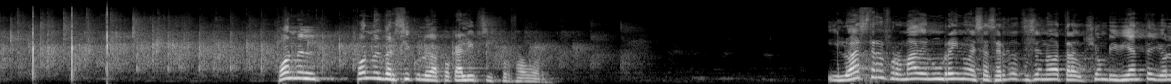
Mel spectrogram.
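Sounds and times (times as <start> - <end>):
audience applause: 0.0 - 6.5
speech: 2.8 - 5.6, 8.3 - 11.6.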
